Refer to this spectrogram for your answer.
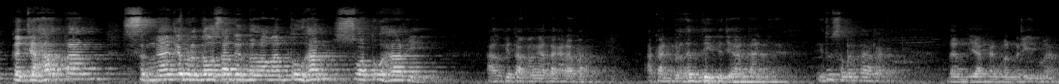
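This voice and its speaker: A male pastor preaching a sermon in a lively way, asking the congregation questions and mixing in English phrases. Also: fairly high pitch. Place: church hall. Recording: distant mic in a very echoey church hall, faint noise.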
